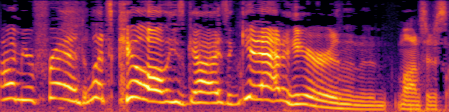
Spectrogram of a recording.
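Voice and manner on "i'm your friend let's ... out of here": put-on yell, higher and louder. Retelling a film scientist yelling at an alien: imitating someone yelling. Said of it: "yelling at the alien".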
